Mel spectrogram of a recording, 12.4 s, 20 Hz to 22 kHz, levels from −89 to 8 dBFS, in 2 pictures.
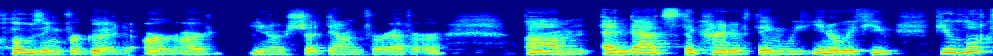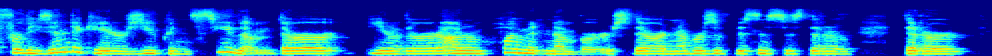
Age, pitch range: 30-49, 180-230 Hz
